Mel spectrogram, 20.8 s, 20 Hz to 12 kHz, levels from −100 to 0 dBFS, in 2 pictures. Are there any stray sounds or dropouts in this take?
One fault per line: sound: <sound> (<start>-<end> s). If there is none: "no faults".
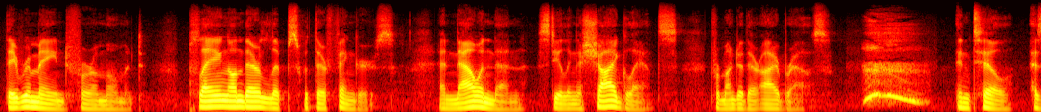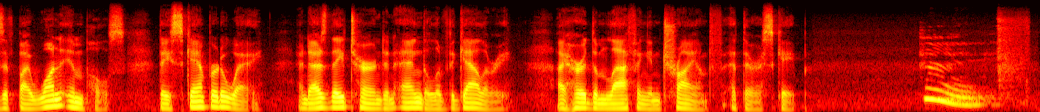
sound: breath (8.6-9.3 s)
sound: sigh (19.6-20.7 s)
